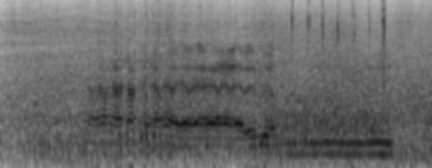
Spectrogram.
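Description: A woman's wordless vocalizing, wavering in pitch for a couple of seconds, then holding one steady low note for about two seconds, over the constant noise of street traffic.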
